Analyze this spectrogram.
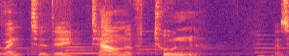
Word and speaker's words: Thun: family and um went to the town of tun that's how you pronounce it t-h-u-n here's a little uh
